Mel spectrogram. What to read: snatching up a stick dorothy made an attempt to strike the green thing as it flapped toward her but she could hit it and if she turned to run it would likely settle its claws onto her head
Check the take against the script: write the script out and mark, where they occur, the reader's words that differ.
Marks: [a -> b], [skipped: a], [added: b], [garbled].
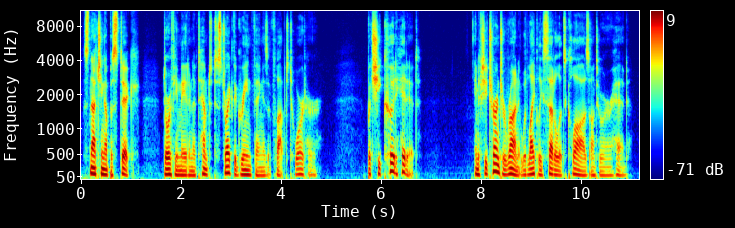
snatching up a stick dorothy made an attempt to strike the green thing as it flapped toward her but she could hit it and if she turned to run it would likely settle its claws onto her head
